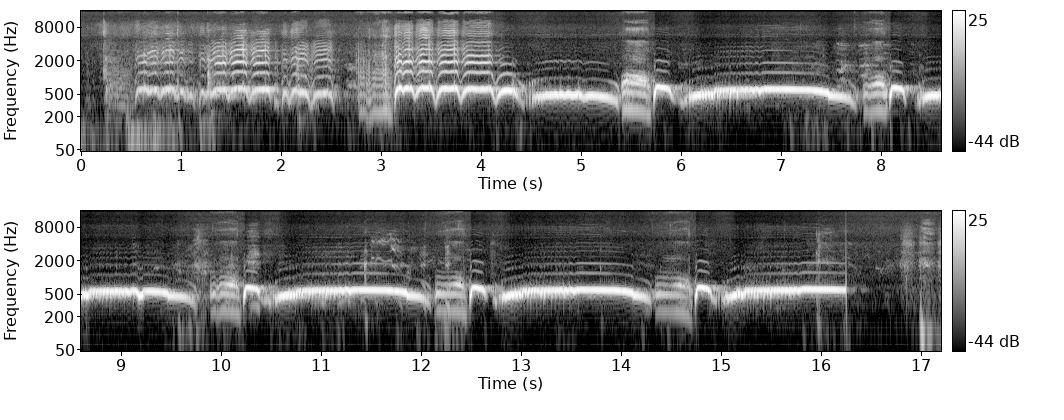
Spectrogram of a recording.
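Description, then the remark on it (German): A pigeon coos loudly, repeating the same rolling, throaty call about seven times in a steady rhythm after a brief burst of sharper sounds at the start. “Es ist wie so es ist, also eine Taube, die wo ihm probiert alles zu geben mit Guren so.”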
